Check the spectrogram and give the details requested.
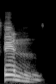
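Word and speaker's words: pen: I need a পেন ওরা ভুলেও কখনো পেন বলে না পিকে ওরা ফলে ফেন ফেন এই দেখেন দেখা যায়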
